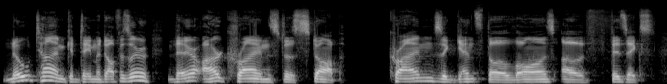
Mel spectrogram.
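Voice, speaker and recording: A narrator acts out a shadowy male crime-fighter in old radio serial manner. He declaims in a deep, booming voice, pompous and righteous, with grand theatrical emphasis on his noble cause. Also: slow pace, close to an everyday voice. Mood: bombastic, righteous. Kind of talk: 1930s radio serial acting.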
